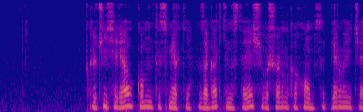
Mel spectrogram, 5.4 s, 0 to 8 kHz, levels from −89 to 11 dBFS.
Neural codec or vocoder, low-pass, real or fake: none; 7.2 kHz; real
